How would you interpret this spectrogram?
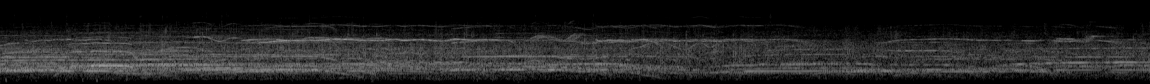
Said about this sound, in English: I want you guys to give the most rowdy, just obnoxious, honoring welcome to Doug and Karen Stanton. Would you please?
